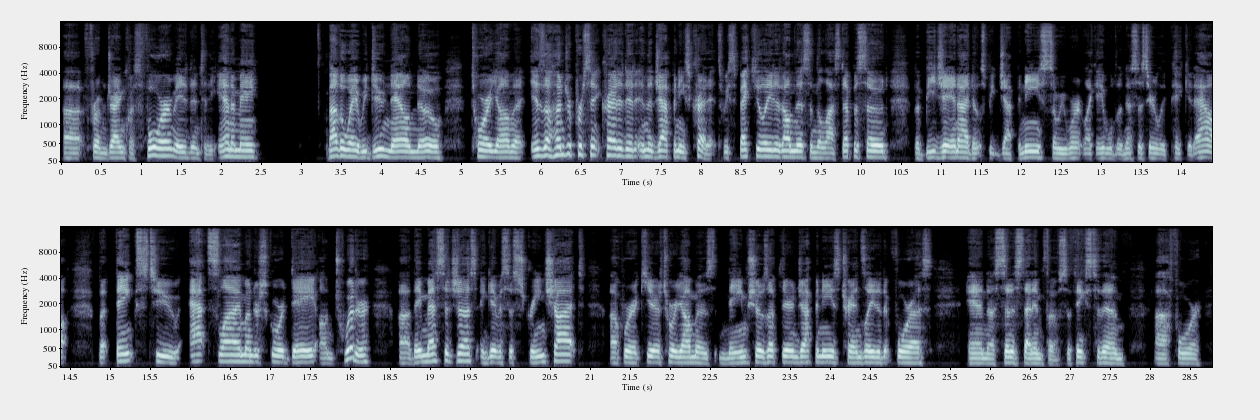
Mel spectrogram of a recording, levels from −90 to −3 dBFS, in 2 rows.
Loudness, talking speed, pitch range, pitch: -20 LUFS, 195 wpm, 135-165 Hz, 150 Hz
